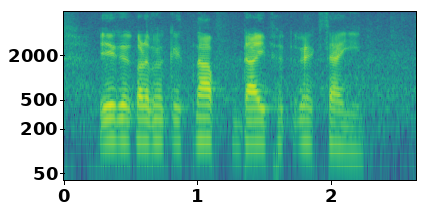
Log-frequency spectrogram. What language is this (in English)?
Bhojpuri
